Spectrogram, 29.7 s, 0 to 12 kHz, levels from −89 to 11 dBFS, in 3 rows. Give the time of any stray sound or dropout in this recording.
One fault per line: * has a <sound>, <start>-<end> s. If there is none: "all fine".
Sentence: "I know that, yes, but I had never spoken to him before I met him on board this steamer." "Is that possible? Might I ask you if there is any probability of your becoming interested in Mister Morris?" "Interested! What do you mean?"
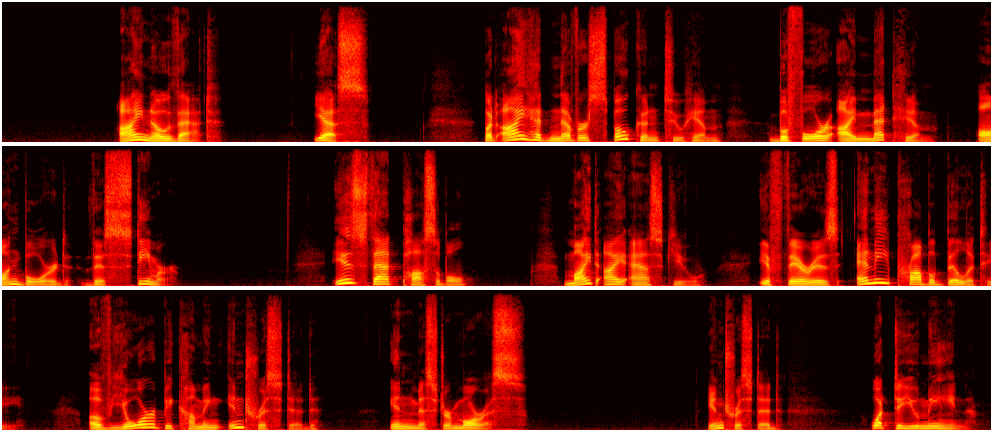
all fine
